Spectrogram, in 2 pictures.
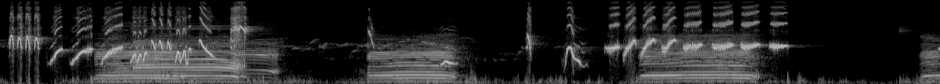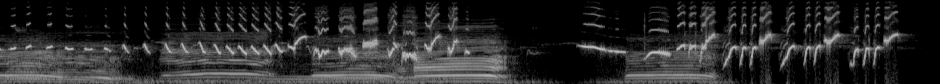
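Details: A tame cow resting and eating grass in the countryside gives long, rich moos of about two seconds each, repeated with short pauses, while small birds chirp busily in the background.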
